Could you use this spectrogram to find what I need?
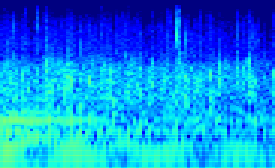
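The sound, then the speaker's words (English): An audience at Calvary church claps their hands for the leadership of the church and school in a dense, steady burst of applause that stays loud and continuous throughout, with a faint low hum underneath and no voices standing out. “Can we just give the leadership of this great church and the school a hand clap?”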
